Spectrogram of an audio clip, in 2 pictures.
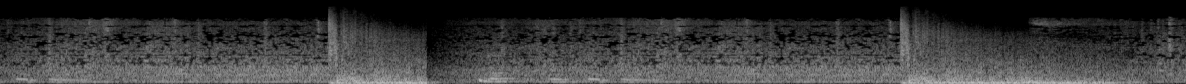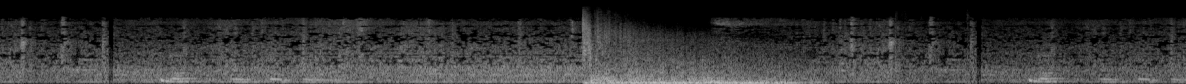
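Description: Loud deep booms from a drone attack on Pakistani soldiers in Khyber Pakhtunkhwa strike three times at intervals over a constant roaring, rumbling background, each blast sharp and heavy.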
